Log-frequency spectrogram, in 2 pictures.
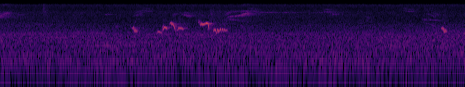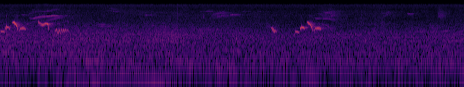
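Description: A bird calls three times, each call a quick cluster of short high chirps, about three and a half seconds apart, over faint outdoor hiss.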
